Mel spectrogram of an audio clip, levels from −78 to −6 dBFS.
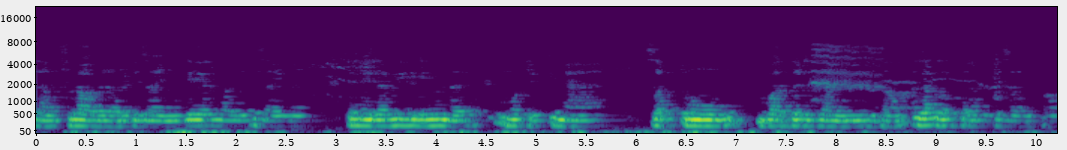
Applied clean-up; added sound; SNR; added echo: classical method WPE with log-MMSE.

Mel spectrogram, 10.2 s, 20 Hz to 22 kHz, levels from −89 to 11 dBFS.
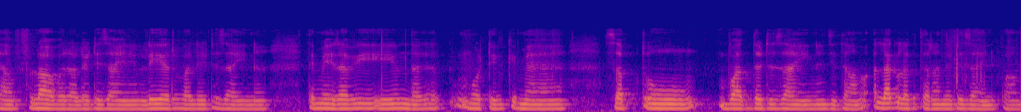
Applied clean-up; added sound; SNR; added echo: none; none; none; none.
